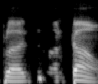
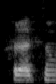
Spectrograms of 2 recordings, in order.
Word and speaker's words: Platon: Donc, comme les Anglais disent Platou. Mhm. Et le portugais Plantan. Ok, c'est beaucoup. Platon. Donc, Ouais. Platon, c'est lui qui a Là, commencé tu vas l'université. confondre Platon et Platon.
